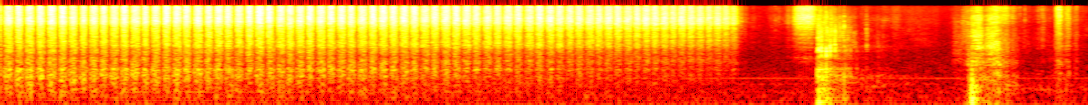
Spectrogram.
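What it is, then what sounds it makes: Metal mesh sieve of baking soda being shaken. A small gold metal mesh sieve holding baking soda chunks and powder is shaken or tapped rapidly over a clear plastic bowl, giving about seven seconds of fast, steady, bright rattling hiss. The sieve is then briefly lifted to one side, and the shaking stops, leaving a couple of short, softer rustles.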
